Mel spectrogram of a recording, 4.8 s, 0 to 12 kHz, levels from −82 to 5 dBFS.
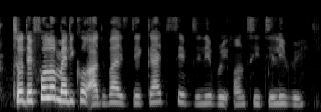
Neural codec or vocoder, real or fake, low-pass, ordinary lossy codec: none; real; 7.2 kHz; none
